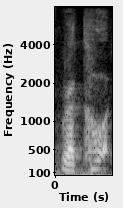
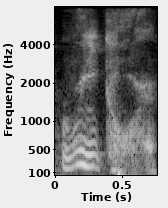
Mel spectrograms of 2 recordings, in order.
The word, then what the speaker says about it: Recor: right d record is it Rec it's recor yeah recore okay you do dude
